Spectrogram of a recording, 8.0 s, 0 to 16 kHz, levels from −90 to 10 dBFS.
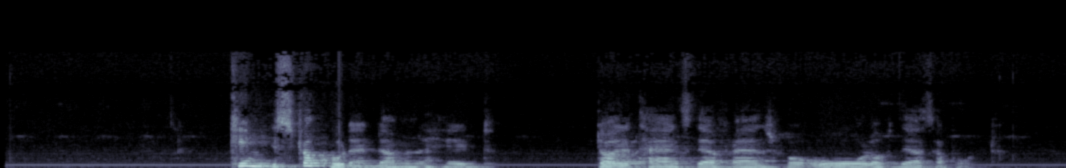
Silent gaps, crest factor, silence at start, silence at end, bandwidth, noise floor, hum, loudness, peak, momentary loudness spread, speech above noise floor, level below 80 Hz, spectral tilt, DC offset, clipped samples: none; 20 dB; 1.75 s; 0.75 s; 11 kHz; -55 dBFS; none; -22 LUFS; -4 dBFS; 12 LU; 34 dB; -60 dBFS; -8 dB/octave; under 0.1%; under 0.1%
